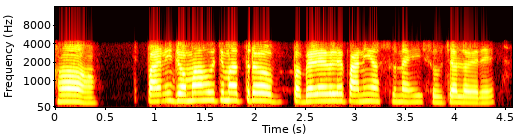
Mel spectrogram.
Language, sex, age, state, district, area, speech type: Odia, female, 18-30, Odisha, Malkangiri, urban, conversation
